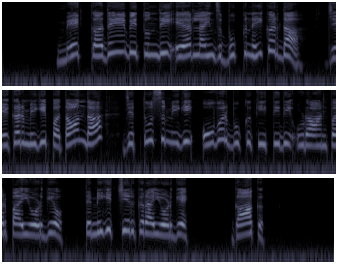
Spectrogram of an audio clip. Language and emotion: Dogri, disgusted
